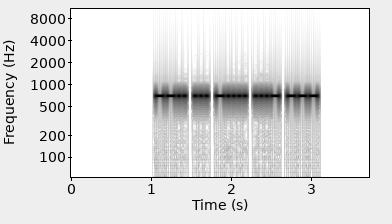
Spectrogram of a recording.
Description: Morse code, heard as a keyed tone, about 34 wpm, 700 Hz. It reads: ZS6VO
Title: DXCC-100 Call Signs - 5 Characters - Repeated 2x - 35wpm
